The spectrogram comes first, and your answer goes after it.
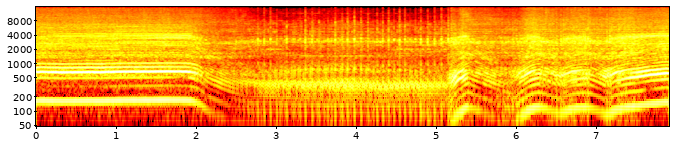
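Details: New 50cc two-stroke chainsaw, about ten pounds, cutting wood from a skidded pile on a cold day: screaming at high revs, dropping under load into the cut and recovering cleanly. Owner finds lots of power for 50cc; normal healthy cutting.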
